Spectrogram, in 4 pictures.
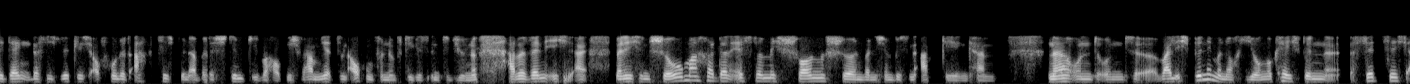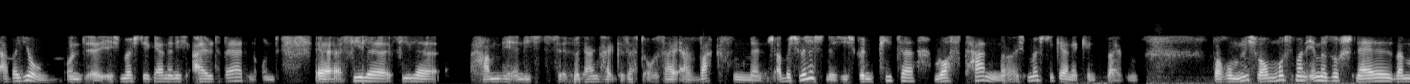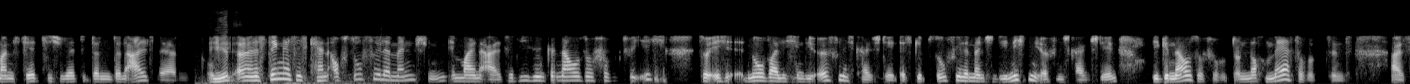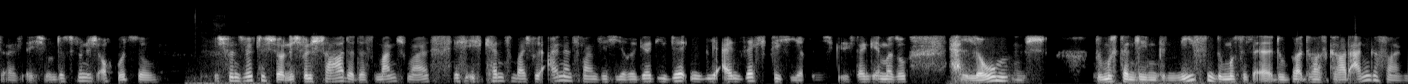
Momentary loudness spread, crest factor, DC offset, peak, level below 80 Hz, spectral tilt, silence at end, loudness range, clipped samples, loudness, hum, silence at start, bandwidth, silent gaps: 11 LU; 18 dB; under 0.1%; 0 dBFS; -52 dBFS; -7 dB/octave; 0 s; 4 LU; under 0.1%; -19 LUFS; none; 0 s; 6.6 kHz; none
